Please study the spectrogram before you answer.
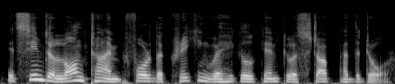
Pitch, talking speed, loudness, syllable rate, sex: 140 Hz, 240 wpm, -17 LUFS, 5.9 syllables/s, male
